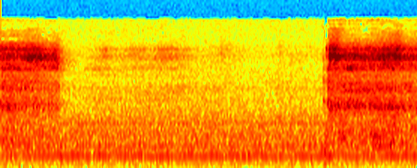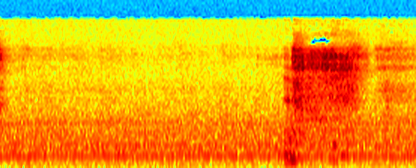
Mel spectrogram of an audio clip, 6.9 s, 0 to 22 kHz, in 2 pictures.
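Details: Snorting snore during sleep: three short hissing, snorting breath noises about 3 seconds apart, roughly 19 per minute, over steady room hum.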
